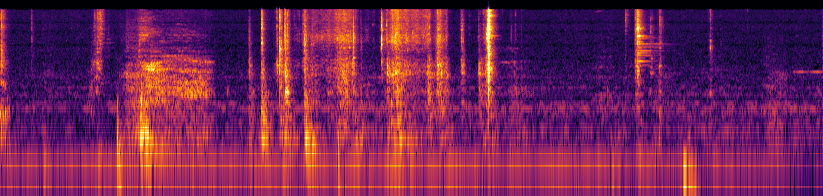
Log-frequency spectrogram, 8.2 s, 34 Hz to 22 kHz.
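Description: Light metal clicks and knocks with two brief sliding scrapes, from handling the open drive bay of an HP ProLiant ML350p Gen8 server chassis.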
